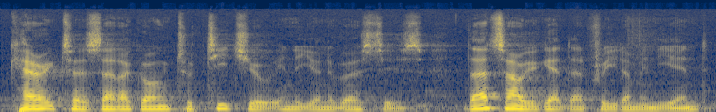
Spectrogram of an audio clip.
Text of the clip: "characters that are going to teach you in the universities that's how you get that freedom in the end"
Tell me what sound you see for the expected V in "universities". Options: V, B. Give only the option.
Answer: V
